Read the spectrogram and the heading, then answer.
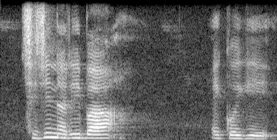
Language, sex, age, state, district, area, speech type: Manipuri, female, 30-45, Manipur, Bishnupur, rural, spontaneous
